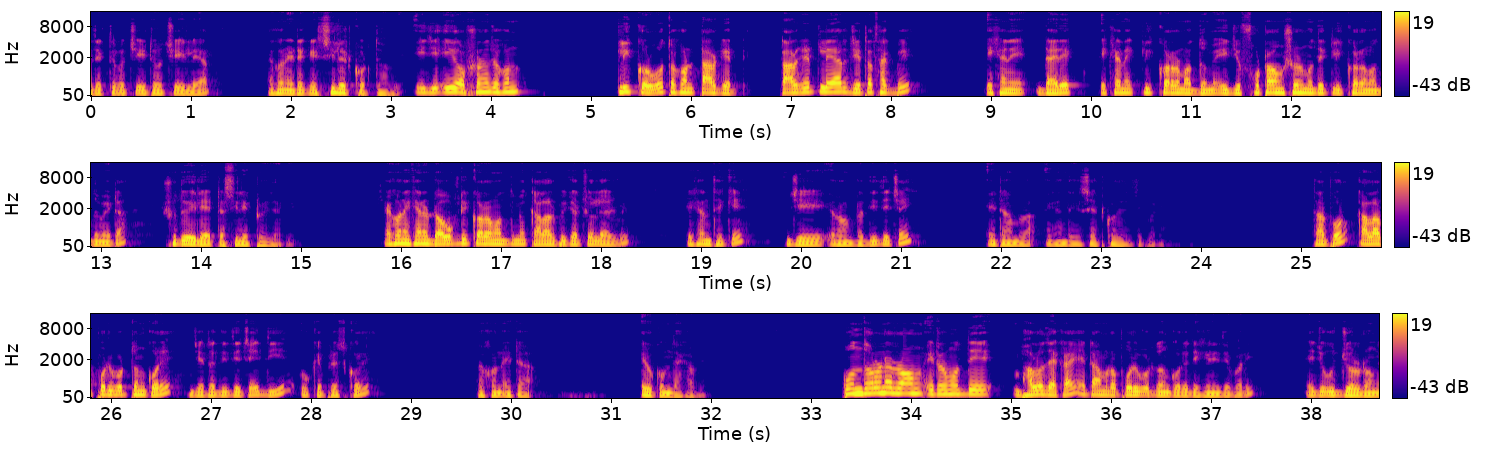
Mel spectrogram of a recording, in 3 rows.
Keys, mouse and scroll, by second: 15.5-27.5 drag, 32.0-38.6 drag.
